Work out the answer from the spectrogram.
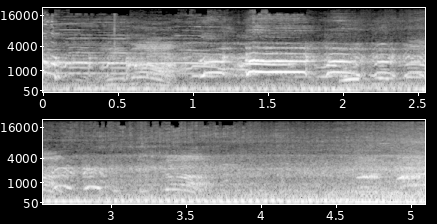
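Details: Solok-bred Kokok Balenggek rooster from West Sumatra, Indonesia, crowing in a string of about a dozen quick looping syllables that fade out, with low rumbling background noise.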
